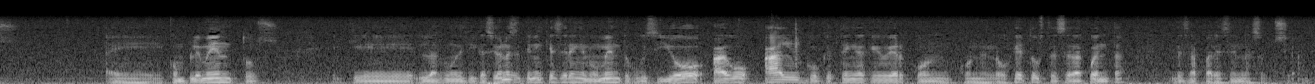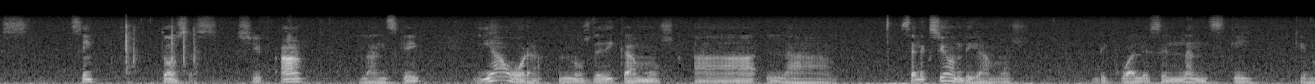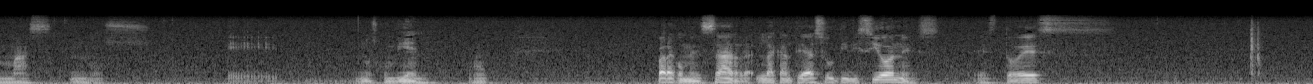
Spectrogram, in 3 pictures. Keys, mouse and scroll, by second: 0.8-2.0 drag, 2.2-2.6 scroll up 2, 6.7-7.7 drag, 12.3-13.8 drag, 14.5 x, 14.7 shift+click, 15.1 shift+a, 16.4 click, 18.6-20.0 scroll down 2, 20.0-20.4 scroll up 2, 21.0 scroll up 2, 21.5-22.0 scroll up 2, 23.8-26.5 drag, 26.9 click, 28.0 click, 32.2-32.8 scroll down 2, 33.6-34.9 scroll down 1, 34.9-38.2 drag, 38.9 Tab.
